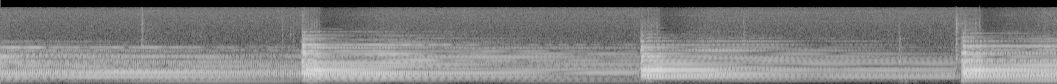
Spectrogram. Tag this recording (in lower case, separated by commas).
music, piano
